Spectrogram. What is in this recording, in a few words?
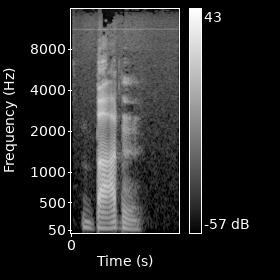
pronunciation de baden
